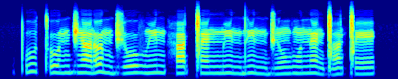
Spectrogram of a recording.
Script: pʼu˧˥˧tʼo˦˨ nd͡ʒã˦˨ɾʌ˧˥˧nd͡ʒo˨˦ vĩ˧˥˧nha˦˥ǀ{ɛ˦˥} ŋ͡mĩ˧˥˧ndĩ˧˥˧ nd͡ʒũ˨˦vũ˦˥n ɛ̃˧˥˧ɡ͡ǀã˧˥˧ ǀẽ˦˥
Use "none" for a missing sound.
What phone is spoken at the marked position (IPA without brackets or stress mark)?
ɛ̃˦˥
